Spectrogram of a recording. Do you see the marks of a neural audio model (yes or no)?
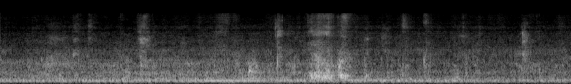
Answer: yes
